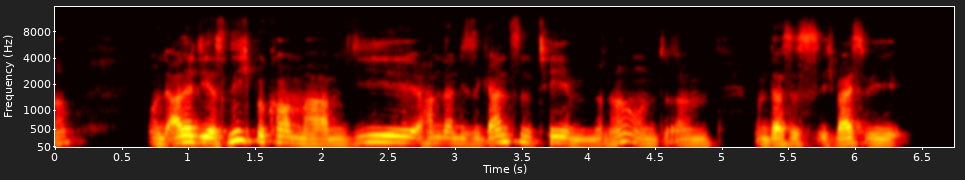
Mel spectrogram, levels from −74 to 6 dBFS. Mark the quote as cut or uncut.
cut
